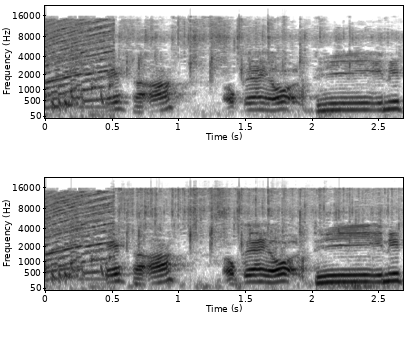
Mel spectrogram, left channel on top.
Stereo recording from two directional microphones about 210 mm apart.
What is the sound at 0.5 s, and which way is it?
Speech, 35° right (ahead or behind).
